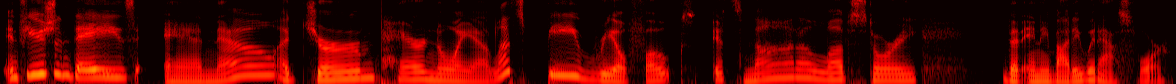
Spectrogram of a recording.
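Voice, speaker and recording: A woman's voice: mid-range voice, very animated, slow, gravelly, darkish tone, dry recording, clean studio sound. A woman hosting a podcast, telling her story in a chatty, sarcastic monologue and calling her listeners folks. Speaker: podcast host. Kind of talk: casual monologue.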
